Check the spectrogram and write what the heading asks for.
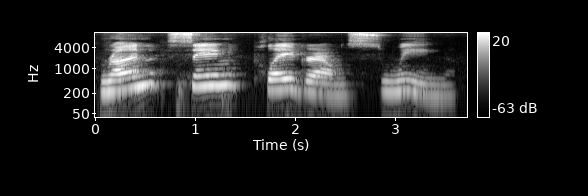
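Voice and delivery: sing-song rhyming read-aloud; reading to children. Acted. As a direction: bounce the rhyme for little kids. Reading a rhyming picture book.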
